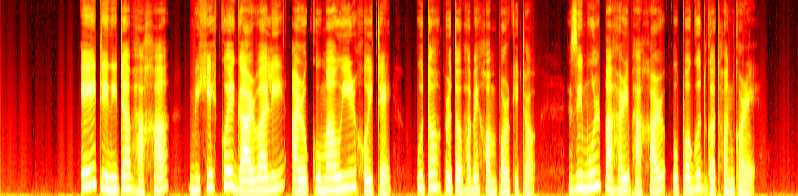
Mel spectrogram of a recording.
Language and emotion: Assamese, neutral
